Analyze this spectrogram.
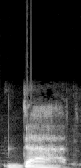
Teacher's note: Esa unión de la A más la E, que es una A corta. Como si sonriéramos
